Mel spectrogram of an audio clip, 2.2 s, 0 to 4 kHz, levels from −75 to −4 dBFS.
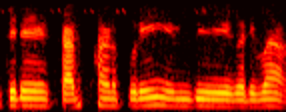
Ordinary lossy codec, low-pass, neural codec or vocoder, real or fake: MP3, 32 kbps; 3.6 kHz; none; real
